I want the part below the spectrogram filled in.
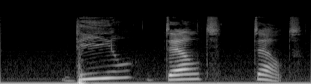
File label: "deal", anglais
